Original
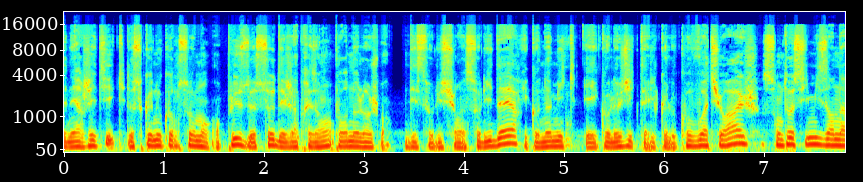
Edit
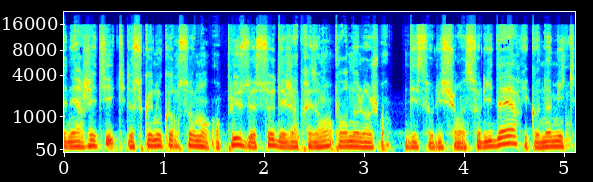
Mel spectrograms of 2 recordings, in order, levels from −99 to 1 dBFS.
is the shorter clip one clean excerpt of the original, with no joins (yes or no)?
yes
